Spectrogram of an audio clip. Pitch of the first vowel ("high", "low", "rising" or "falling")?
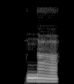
low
